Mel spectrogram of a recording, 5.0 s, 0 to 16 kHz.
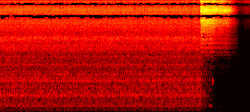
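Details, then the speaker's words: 48-year-old Compak air compressor after overhaul, tank hydrostatically tested to 300 psi: steady, even motor and pump drone for four seconds with no knocks or rattles, pressure gauge rising, then a clean shut-off. Running healthy. "here it is running you can see that gauge came up pretty good too pretty happy with that"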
